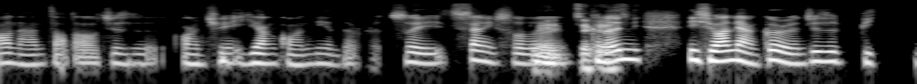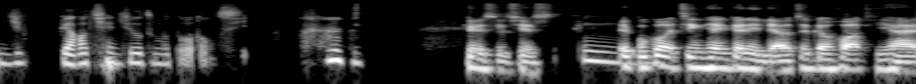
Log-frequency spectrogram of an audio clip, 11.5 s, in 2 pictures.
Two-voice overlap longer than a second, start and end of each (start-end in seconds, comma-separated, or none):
none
